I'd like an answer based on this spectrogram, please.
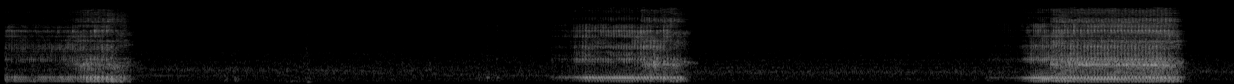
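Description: Loud, rough, rattling snores about every 4.5 seconds, roughly 13 breaths a minute, with quiet pauses between; heavy snoring during sleep.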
